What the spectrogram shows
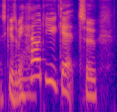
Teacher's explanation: that rising intonation makes your request more polite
